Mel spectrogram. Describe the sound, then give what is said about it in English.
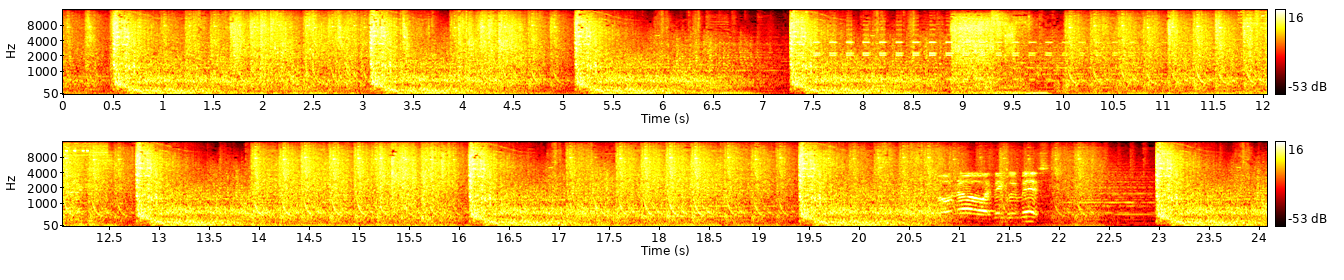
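A video game battle erupts in a series of loud explosions and gunfire, with heavy booming blasts recurring every few seconds and crackling shots between them. “Oh my gosh, this is the perfect spot for a sniper shot. Boom!”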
